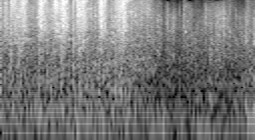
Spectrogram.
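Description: A gun fires rapidly in bursts.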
